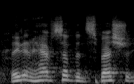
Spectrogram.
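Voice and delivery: ordinary delivery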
